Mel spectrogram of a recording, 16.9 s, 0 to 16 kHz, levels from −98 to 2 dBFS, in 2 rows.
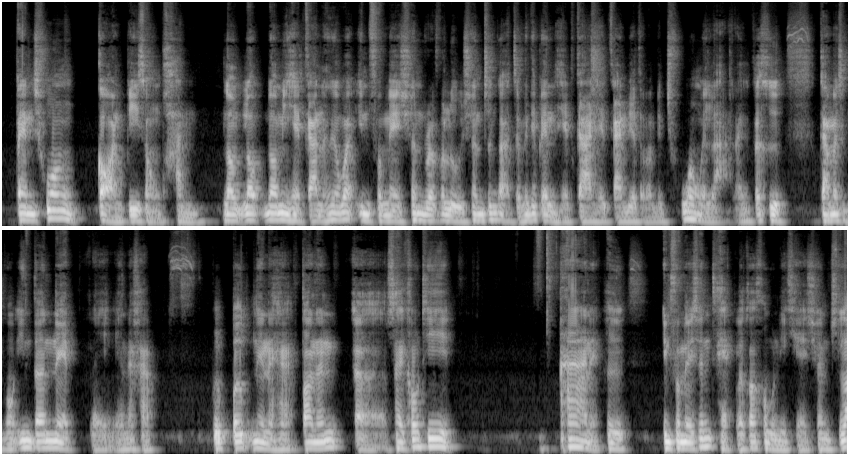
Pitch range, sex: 80-110 Hz, male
